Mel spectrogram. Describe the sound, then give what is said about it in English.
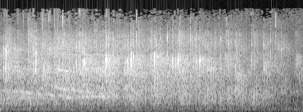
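A church audience applauds its senior pastor with steady, dense clapping that holds for a few seconds before easing off, with a handful of sharper claps standing out in the wash of sound. “Clap for him.”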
